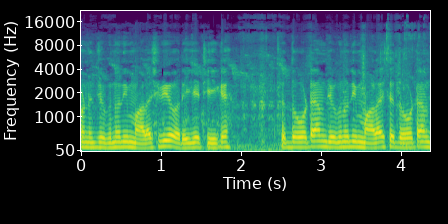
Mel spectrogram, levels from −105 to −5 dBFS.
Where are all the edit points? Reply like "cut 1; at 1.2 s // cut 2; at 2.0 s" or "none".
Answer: none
